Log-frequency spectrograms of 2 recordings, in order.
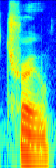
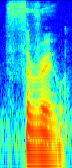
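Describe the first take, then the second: First: The word begins with a t sound. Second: The word begins with a th sound. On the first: The speaker calls it wrong. "they would say true" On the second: The speaker calls it right. "I think she wanted to say through"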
